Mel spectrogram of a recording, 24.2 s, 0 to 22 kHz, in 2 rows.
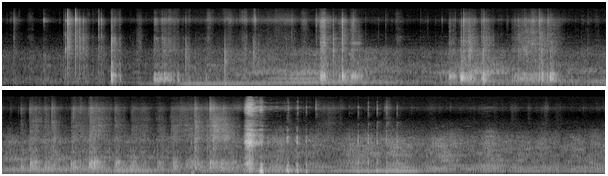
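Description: Upturned plastic cup being nosed and shoved about on a hardwood floor by a border collie puppy: irregular clatters, knocks and scrapes, the loudest knock about 17 seconds in.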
